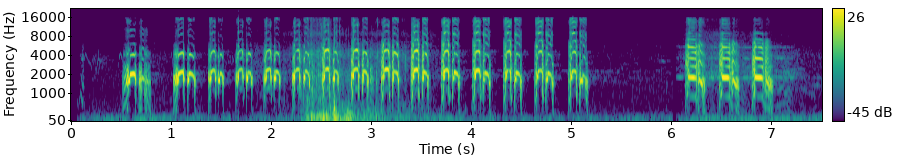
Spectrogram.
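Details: Grey francolin, called dakhni teetar: a loud, ringing series of repeated harsh notes at about three per second, running for around five seconds, then a short pause and three more notes; a low thump sounds midway.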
